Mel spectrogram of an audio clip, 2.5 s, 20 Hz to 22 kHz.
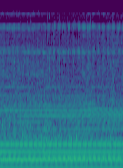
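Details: Breville BES840XL espresso machine after a completed full service/tune-up, final test shot: steady even pump drone with a constant low hum, no rattle or irregular buzzing; pump operating normally.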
